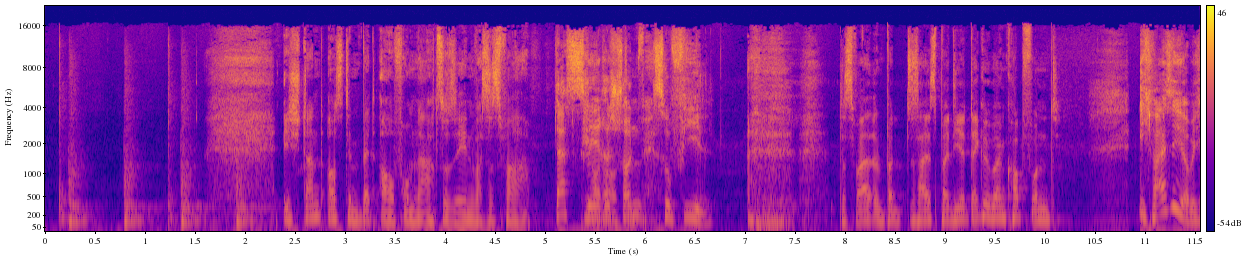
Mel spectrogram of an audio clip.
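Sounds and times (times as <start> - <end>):
slow steady dull knocking: 0.0 - 2.3
speech: 2.4 - 6.8, 8.0 - 11.5
laughter: 5.4 - 6.0.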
